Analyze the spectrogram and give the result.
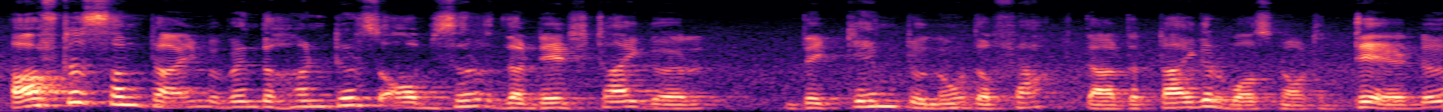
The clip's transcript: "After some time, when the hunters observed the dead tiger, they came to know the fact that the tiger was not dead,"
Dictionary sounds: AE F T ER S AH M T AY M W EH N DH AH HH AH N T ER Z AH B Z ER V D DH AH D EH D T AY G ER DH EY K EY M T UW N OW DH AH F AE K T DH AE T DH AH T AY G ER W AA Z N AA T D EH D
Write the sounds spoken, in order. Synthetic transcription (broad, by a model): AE F T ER S AH M T AY M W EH N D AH HH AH N T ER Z AH B Z ER V D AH D EH D T AY G ER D EY K EY M T UW N OW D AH F AE K T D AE T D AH T AY G ER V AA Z N AA T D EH D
